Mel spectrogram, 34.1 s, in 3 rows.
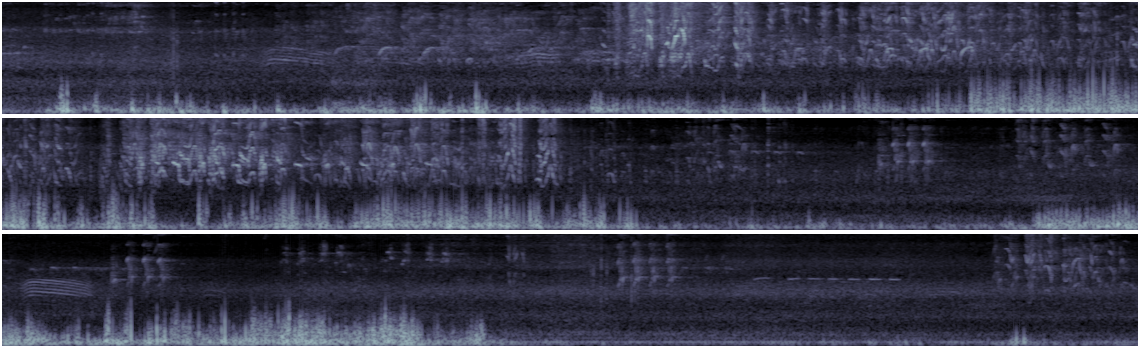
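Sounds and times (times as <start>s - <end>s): birds chirping and twittering: 0.0s - 34.0s.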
